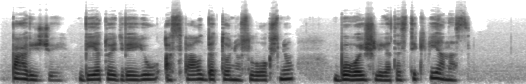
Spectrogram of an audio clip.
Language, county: Lithuanian, Telšiai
